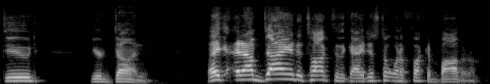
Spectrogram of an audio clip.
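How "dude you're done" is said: dismissive, brushing-off tone. Imitating AJ dismissing someone: imitating AJ dismissing someone. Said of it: "He's just like".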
